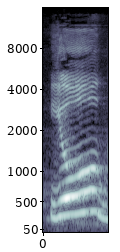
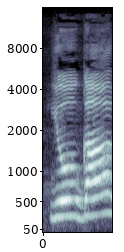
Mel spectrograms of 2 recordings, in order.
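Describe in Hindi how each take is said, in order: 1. शब्द का अंत छोटे a स्वर से होता है। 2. शब्द का अंत लंबे a स्वर से होता है। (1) "पूरा ग" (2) "योगा भी नहीं कहना है"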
